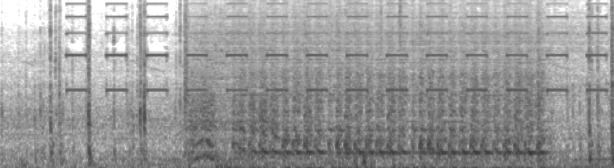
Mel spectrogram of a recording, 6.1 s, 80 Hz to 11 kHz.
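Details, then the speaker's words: Mercedes SL500 sat 6–8 years with window open, first start attempt: strong steady cranking that almost catches then dies; needed gas, out of fuel. "I just cranked it and it sounded like it wanted to kind of start it almost did and then it died out"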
